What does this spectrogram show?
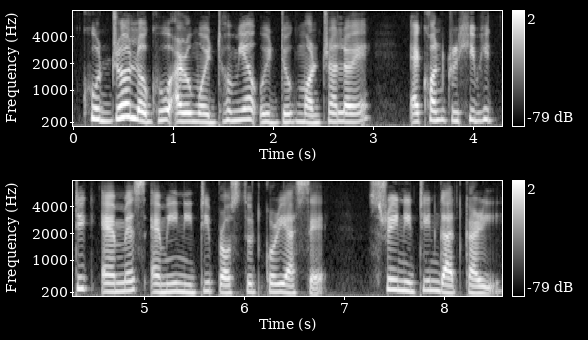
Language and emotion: Assamese, neutral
